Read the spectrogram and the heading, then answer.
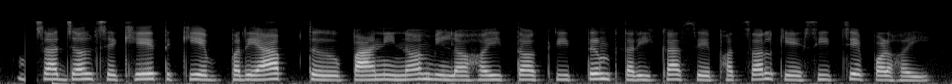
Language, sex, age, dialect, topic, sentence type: Magahi, female, 56-60, Central/Standard, agriculture, statement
